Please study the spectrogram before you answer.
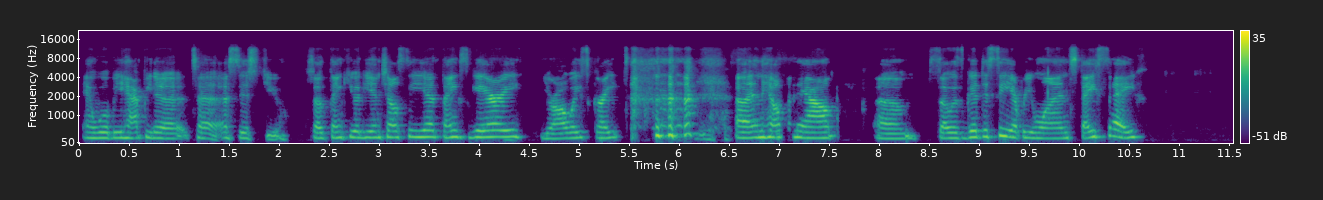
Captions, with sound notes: and we'll be happy to assist you. So thank you again, Chelsea. Thanks Gary, you're always great (laughs) in helping out. So it's good to see everyone, stay safe.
